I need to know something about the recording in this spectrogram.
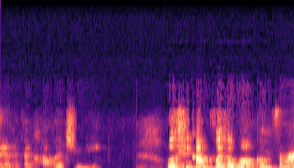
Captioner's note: Arabic; Vietnamese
